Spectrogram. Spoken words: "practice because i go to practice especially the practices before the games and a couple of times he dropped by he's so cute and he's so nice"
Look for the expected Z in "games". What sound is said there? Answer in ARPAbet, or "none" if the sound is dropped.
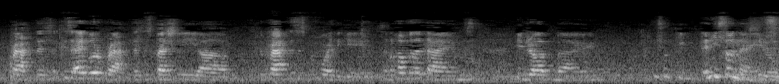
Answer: S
